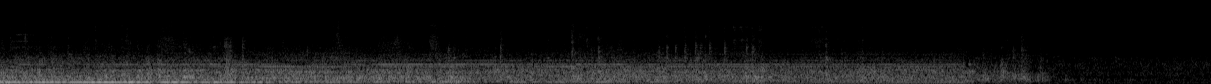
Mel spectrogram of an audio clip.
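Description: Observatory's sliding roof rolling open, a steady rumble with a low hum that fades out about ten and a half seconds in as the roof stops.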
